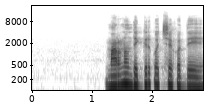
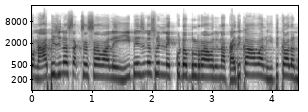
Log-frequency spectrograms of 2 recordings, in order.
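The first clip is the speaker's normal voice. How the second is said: higher, whiny imitation of a money-hungry prayer; mock selfish prayer; 7 semitones higher than usual. Preacher imitates a believer praying for money, higher mock whine. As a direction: mimic a believer begging for business success, pitched up. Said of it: "నువ్వేమో డబ్బు సంపాదన కొరకు".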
